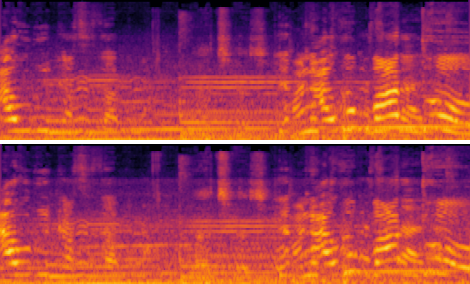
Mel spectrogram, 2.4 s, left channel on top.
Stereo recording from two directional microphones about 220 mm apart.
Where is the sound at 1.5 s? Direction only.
35° left (ahead or behind).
